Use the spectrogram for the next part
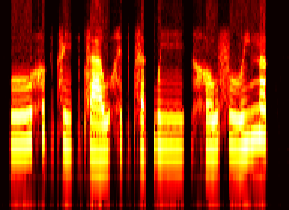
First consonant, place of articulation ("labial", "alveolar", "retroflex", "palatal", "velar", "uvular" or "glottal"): glottal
